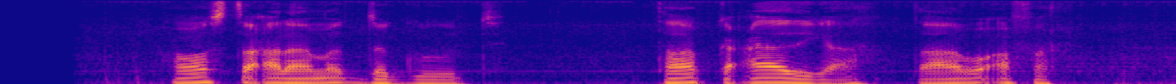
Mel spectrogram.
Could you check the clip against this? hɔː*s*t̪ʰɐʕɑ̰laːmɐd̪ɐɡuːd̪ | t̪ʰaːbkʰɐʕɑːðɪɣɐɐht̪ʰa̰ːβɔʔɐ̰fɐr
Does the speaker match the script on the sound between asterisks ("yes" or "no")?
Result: yes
